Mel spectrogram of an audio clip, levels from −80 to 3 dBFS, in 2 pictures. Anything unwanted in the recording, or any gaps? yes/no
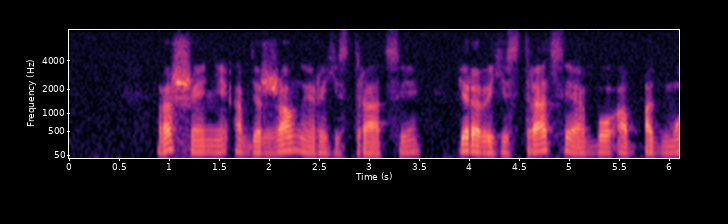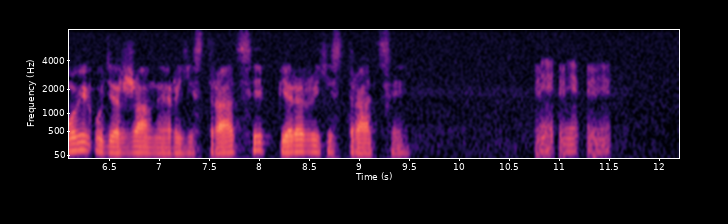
yes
